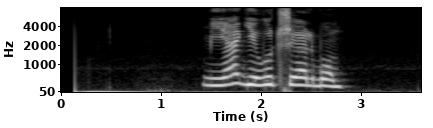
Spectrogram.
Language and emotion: Russian, positive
